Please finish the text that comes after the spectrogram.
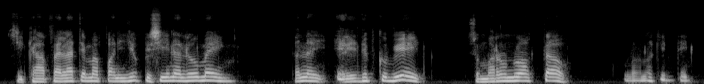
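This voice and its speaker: A husky, creaky voice for a scheming village husband in a comic radio serial. He speaks with an Ilocano Filipino accent and makes his excuses in a dry, close sound. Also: on the high side, moderate pace, warm tone, no echo. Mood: sly muttering.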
